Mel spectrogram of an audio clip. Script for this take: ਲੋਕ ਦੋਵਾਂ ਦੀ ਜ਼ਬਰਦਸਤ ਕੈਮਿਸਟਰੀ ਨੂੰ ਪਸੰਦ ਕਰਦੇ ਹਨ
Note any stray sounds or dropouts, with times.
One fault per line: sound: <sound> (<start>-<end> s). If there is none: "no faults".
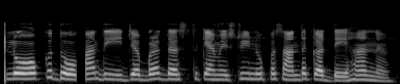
sound: dropout (0.8-0.9 s)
